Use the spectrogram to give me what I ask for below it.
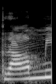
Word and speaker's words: গ্রাম্য: এখানে ইয় ফলার উচ্চারণটা খুব ভালো করে প্র্যাকটিস করবেন। ক যুগ ইয় কিয়, খ যুগ ইয় ক্ষিয়, এভাবে প্রত্যেকটা অক্ষরের সাথে আপনি ইয় ফলা যুক্ত করে কি উচ্চারণ হবে এটা ভালো করে প্র্যাকটিস করবেন, কারণ এটা কিন্তু অনেক দিনের অভ্যাস। আমরা বাংলায় ইয় ফলার উচ্চারণ কিন্তু এরকম করি না। এই ময় হসন্তটা যদি বাংলায় থাকতো আমরা কিন্তু গ্রাম্য বলতাম না, তখন কি বলতাম, গ্রাম্য, দুটো ম হয়ে যেত।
